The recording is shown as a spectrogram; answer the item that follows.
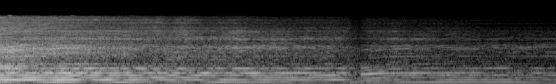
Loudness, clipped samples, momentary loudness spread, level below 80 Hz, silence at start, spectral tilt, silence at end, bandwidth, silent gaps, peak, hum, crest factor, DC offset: -22 LUFS; under 0.1%; 18 LU; -58 dBFS; 0 s; -3.5 dB/octave; 0 s; 11 kHz; none; -6 dBFS; none; 18 dB; 0.4%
